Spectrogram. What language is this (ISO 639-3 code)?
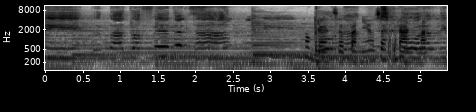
slk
